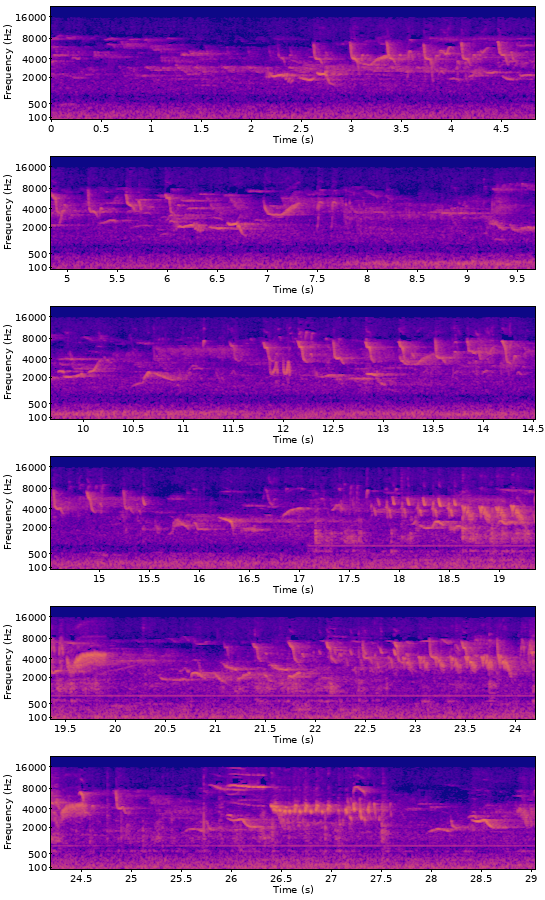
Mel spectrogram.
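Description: Small birds chirping and singing, with many short rising and falling notes and fast trills overlapping, busier in the second half.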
